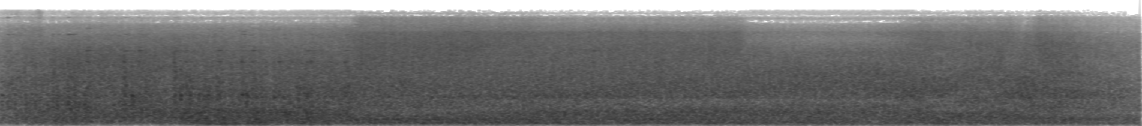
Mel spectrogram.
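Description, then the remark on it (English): Water rushes steadily through a canal lock's ground paddles as they are opened on the side, a loud, continuous, hissing roar that holds even for about fifteen seconds, with slight shifts in texture and no voices. “So the ones that you're opening on the side are the ground paddles, aren't they? Oh, sounds like it.”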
